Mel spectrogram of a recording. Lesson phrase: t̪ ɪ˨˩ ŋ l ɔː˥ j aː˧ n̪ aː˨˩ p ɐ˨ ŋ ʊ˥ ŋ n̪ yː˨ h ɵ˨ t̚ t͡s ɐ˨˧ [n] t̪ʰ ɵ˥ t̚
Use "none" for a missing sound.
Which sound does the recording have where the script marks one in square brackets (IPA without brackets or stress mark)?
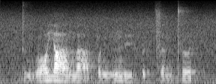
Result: n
